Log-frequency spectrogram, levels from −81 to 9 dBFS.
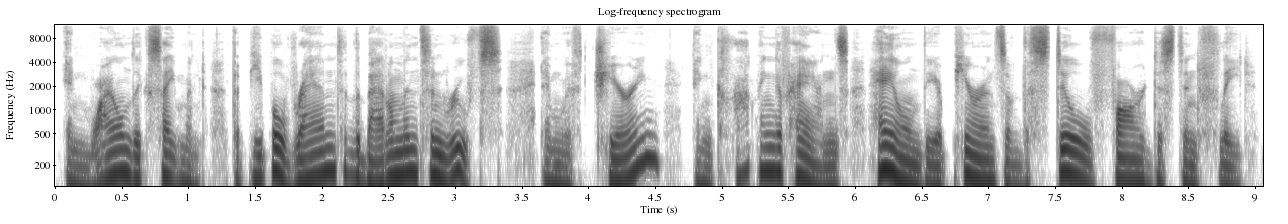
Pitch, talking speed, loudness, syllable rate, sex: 125 Hz, 180 wpm, -18 LUFS, 5.0 syllables/s, male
